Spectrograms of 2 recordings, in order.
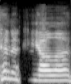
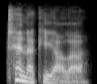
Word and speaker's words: TinaKiala: I am So- TinaKiala, not Tina. TinaKiala.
